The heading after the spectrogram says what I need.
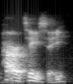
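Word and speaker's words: Paratici: is we do parrots people don't realize with parateeti as i was actually pronounced believe it or not i got top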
